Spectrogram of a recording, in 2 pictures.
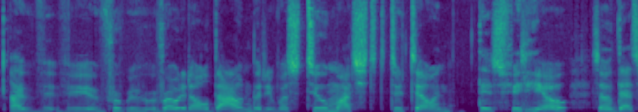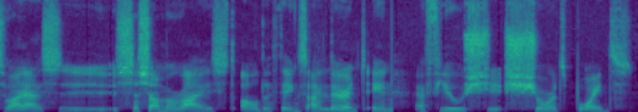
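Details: Woman from Holland, formerly a covert stutterer who hid her stutter, now letting it show openly and sometimes stuttering voluntarily; stuttering.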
